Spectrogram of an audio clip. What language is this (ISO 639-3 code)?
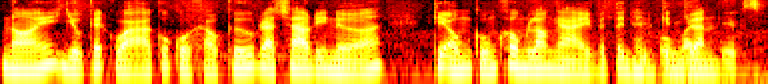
vie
